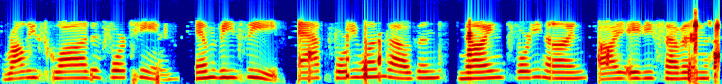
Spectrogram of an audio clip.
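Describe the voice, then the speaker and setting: A woman emergency dispatcher reading out a measured announcement over a two-way radio. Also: a little high, steady tone. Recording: very noisy, tinny radio channel.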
